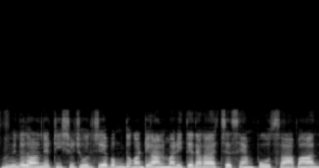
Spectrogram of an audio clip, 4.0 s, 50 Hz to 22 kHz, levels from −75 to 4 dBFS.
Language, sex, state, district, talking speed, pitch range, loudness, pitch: Bengali, female, West Bengal, Purulia, 165 wpm, 230-250 Hz, -14 LUFS, 235 Hz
